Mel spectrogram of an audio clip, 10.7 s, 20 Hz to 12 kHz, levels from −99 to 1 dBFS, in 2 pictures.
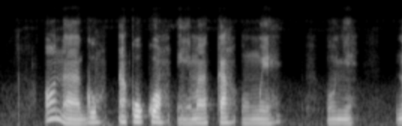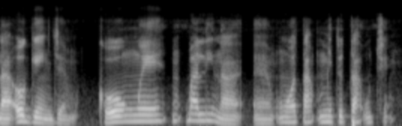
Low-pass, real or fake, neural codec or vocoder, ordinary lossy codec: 7.2 kHz; real; none; Opus, 24 kbps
